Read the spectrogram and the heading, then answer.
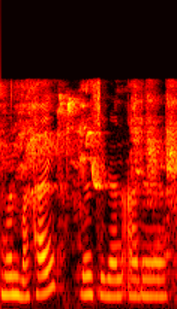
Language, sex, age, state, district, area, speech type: Bodo, female, 18-30, Assam, Udalguri, urban, spontaneous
